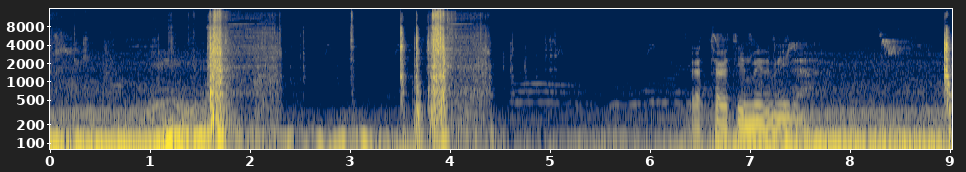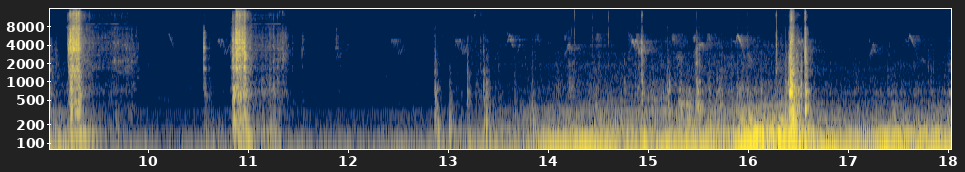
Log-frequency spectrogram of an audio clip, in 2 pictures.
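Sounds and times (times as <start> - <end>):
handling clicks and knocks: 10.5 - 16.7.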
